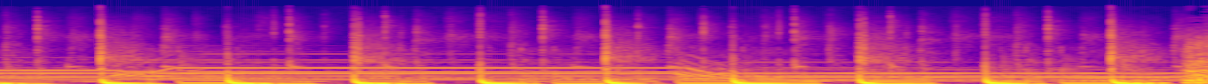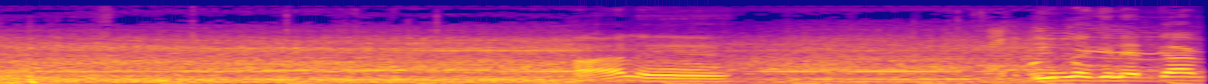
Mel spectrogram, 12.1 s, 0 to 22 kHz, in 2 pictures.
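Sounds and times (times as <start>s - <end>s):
music with heavy beat: 0.0s - 7.7s
garbage truck engine running: 5.9s - 11.7s.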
